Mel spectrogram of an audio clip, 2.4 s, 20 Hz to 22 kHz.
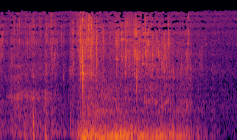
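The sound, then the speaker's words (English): Warm water, a third of a cup, poured into a bowl to begin feeding yeast, making a faint, brief trickle of about a second. “So I just need a 1/3 cup of water, of this warm water that I've got. And I'm going to put it into a bowl.”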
